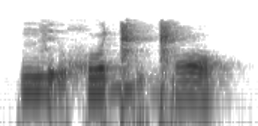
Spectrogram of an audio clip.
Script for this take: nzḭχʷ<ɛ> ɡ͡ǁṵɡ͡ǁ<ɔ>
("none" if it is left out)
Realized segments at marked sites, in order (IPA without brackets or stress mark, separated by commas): ɛ, ɔ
